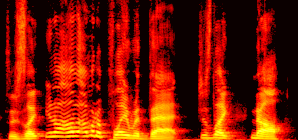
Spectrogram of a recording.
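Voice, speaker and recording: A man's voice: sits high, huge pitch swings, a little fast. A man giving casual creator commentary in a rambling, profane, conversational way. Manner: rambling, profane, quotes lines aloud.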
